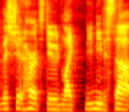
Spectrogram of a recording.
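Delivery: ordinary talk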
